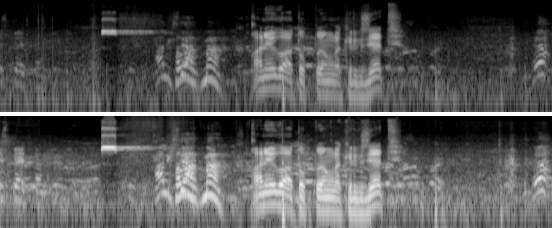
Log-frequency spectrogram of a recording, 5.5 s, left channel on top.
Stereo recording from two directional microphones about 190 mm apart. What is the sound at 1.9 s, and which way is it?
Speech, 20° right (ahead or behind).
